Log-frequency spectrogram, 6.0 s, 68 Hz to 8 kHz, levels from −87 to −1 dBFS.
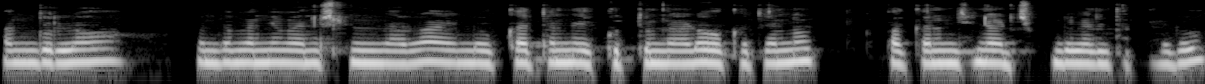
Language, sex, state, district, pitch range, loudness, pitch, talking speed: Telugu, male, Telangana, Karimnagar, 225-235 Hz, -22 LUFS, 230 Hz, 120 wpm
